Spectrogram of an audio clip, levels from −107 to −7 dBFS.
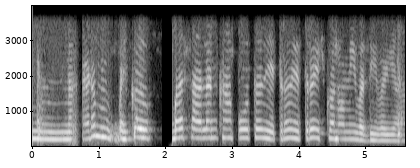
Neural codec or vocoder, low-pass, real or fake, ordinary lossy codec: none; 3.6 kHz; real; none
